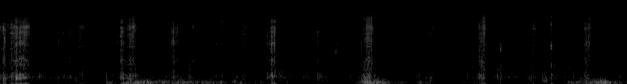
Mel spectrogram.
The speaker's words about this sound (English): An unexpected habanero challenge this Sunday. Are you ready? Can we cheers it? A little pepper. And then I'll do 3, 2, 1, pop it, and then I'll do the 5 second countdown of chewing.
